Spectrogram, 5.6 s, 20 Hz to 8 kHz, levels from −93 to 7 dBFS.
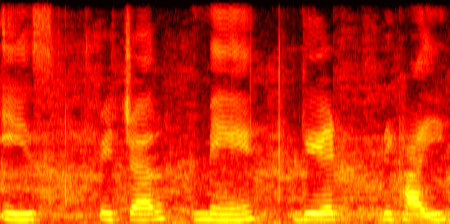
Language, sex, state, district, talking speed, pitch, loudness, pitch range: Hindi, female, Madhya Pradesh, Dhar, 55 wpm, 220 Hz, -18 LUFS, 210-230 Hz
